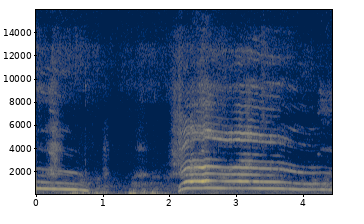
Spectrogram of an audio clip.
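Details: Pet cat, Mickey or his red companion. A falling meow is followed by soft scratchy taps and then a loud, sustained, rich-toned meow that slowly sinks in pitch over more than two seconds.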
